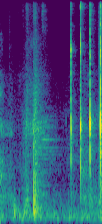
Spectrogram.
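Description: A few light, sharp clicks about a fifth of a second apart, starting about one and a half seconds in.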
